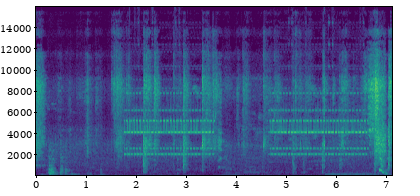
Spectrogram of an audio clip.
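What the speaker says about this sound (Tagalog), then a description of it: "Tanawag ng cellphone nga niya eh." A cellphone rings with an electronic ringtone in two repeated bursts of high, bright tones, loud and close, with muffled room noise between rings.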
